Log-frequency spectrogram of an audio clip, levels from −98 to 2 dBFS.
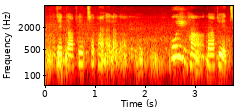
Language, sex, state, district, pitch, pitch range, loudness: Hindi, female, Haryana, Rohtak, 210 Hz, 180-295 Hz, -16 LUFS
